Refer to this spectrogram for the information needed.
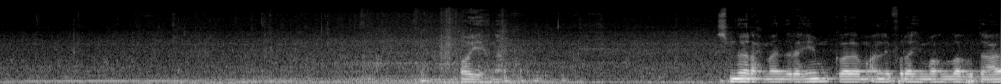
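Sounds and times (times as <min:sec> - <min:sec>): rushing background noise: 0:00.0 - 0:10.0.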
